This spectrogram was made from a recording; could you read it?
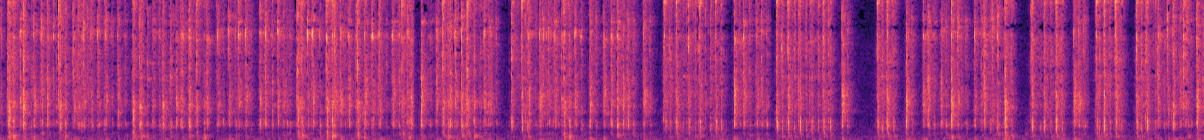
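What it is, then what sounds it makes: Plastic mechanical keyboard with clicky switches. Fingertips type steadily on a black plastic mechanical keyboard with clicky Cherry MX Blue switches, producing a dense stream of sharp, bright clicks with very short decay and only brief pauses between bursts.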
